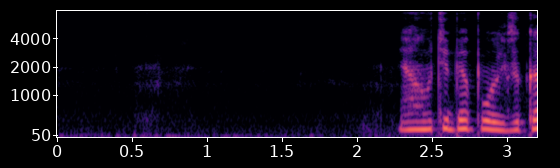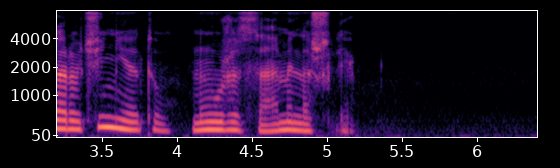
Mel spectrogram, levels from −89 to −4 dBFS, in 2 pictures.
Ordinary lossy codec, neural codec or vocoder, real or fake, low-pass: none; codec, 16 kHz, 8 kbps, FunCodec, trained on LibriTTS, 25 frames a second; fake; none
